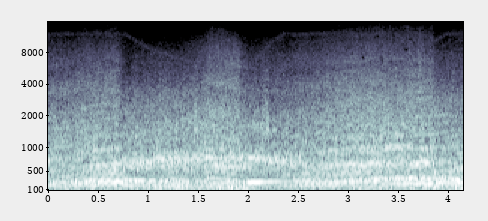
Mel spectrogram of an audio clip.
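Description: A Porsche fishtailing in the Assetto Corsa racing game on the Nürburgring, with a steady engine drone and a continuous tire squeal wavering as the car slides, loud and close throughout.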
